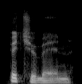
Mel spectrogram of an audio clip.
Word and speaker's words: Beauchemin: Mr. Freer had caught quite the right pronunciation of this name, which he successfully sounded as Bitumen.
